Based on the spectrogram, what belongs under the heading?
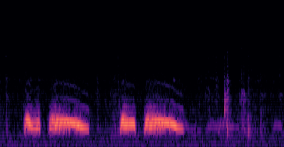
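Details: Spotted dove cooing in the gù kích lure style: two short-then-long phrases, the long coos falling in pitch, then a few faint clicks.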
